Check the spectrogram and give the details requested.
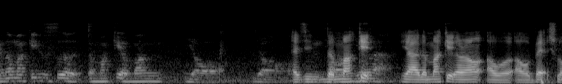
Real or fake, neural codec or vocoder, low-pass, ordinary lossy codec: real; none; 7.2 kHz; none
